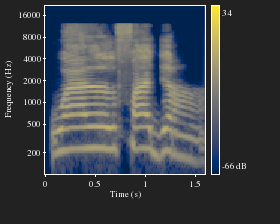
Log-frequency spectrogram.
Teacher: Bukan getarannya yang ditambah tapi suara rnya yang ditebalkan. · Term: suara roknya yang ditebalkan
